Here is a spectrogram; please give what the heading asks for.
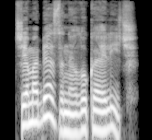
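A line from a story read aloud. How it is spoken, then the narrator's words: Calm and composed. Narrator (Russian): произнес спокойно и невозмутимо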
